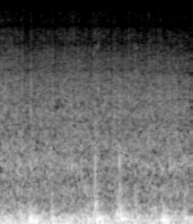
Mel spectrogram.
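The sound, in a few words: heavy rain with thunder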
